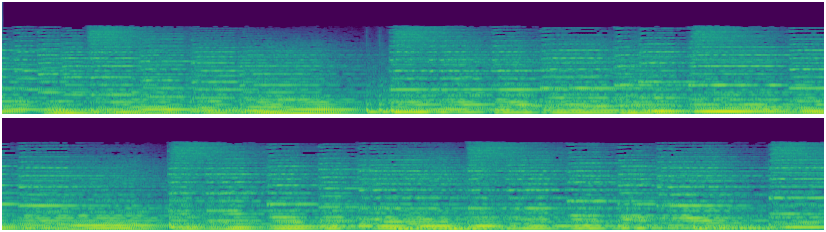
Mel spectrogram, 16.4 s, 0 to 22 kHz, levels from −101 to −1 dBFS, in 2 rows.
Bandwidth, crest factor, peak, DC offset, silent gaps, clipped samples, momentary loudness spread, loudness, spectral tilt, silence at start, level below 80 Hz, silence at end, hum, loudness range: 9.4 kHz; 14 dB; -4 dBFS; under 0.1%; none; under 0.1%; 5 LU; -18 LUFS; -6 dB/octave; 0 s; -24 dBFS; 0 s; none; 3 LU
